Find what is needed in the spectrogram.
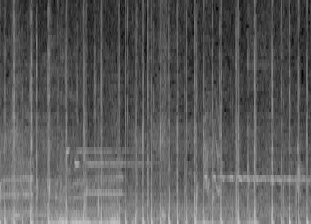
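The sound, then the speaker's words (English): Horse hooves clip-clopping inside a song, a quick and regular run of sharp, hollow knocks over sustained background tones. “But when that drop comes, a small horse has just entered the cave.”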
